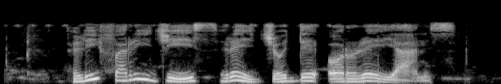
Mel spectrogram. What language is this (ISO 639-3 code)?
epo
